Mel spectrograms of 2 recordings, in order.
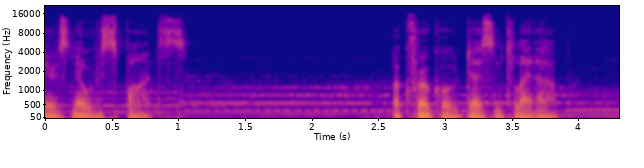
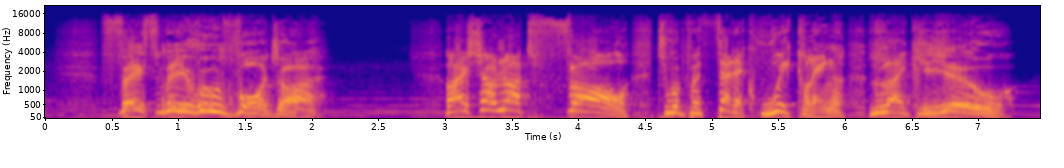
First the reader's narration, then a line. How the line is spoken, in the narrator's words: With no emotional restraint, Krogo screams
